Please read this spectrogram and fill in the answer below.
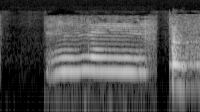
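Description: Kitten meowing: one long, steady mew about a second long, then a shorter one starting near the end.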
